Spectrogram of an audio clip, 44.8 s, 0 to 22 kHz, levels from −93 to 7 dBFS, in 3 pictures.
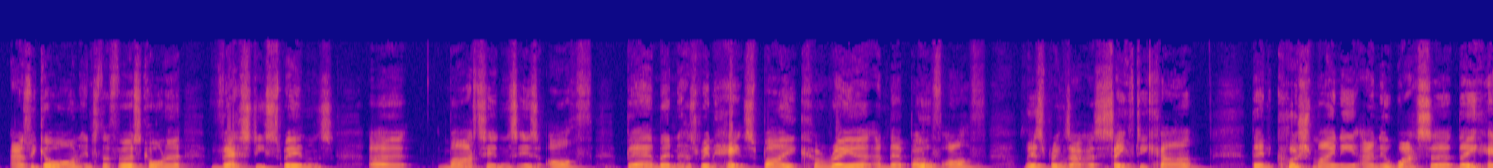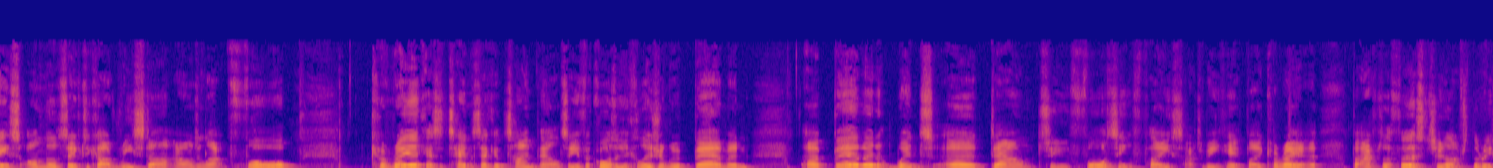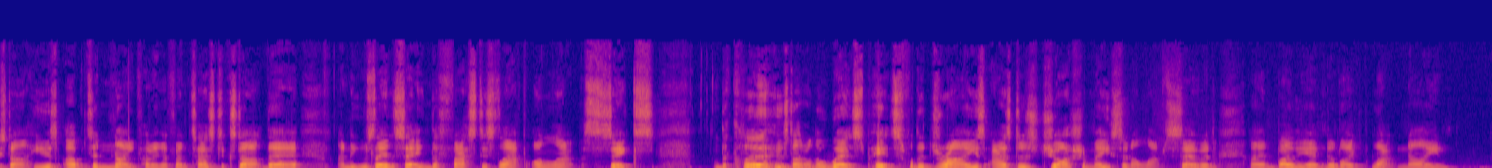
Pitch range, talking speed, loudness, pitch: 175-215 Hz, 170 wpm, -27 LUFS, 195 Hz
